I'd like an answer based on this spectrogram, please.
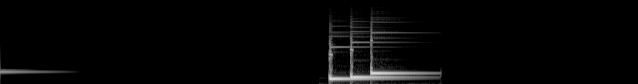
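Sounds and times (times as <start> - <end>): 
notification sound: 3.3 - 4.4.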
